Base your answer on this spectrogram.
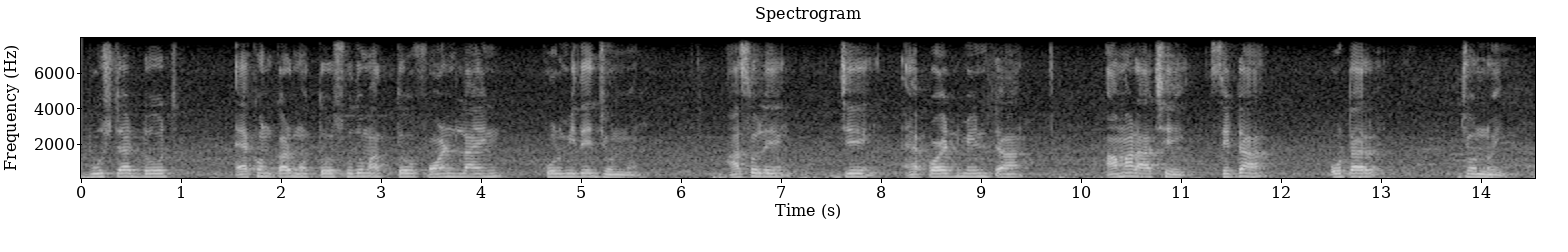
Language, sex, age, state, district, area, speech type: Bengali, male, 18-30, West Bengal, Kolkata, urban, read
